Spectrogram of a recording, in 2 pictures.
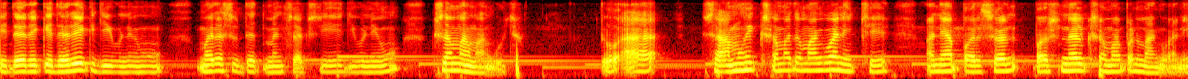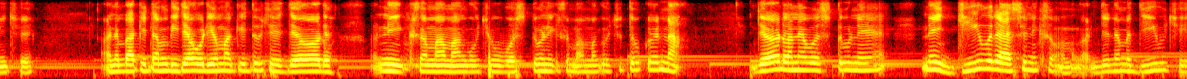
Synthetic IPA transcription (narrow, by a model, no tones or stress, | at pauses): ed̪ʱəɾeked̪ʱəɾekd͡ʒiʋniɦũ | maɾasʊd̪ʱət̪mənsa̰kʃied͡ʒiʋniɦũkʂəmãmã̰ŋɡṵ̃t͡ʃʰũ̥ | t̪o̰ʔa̰ | samuɦikːsəmãt̪omãŋɡʋanit͡ʃʰe | ə̰neapəɾsənpəɾsnəlkʂəmãpəɳmãŋɡʋa̰nḭt͡ʃʰe | ə̰nebakit̪əmebid͡ʒaoɽijomãkid̪ʱũt͡ʃʰed͡ʒəɽ | niksəmãmãŋɡũt͡ʃʰũʋəst̪unikʂəmamãŋɡũt͡ʃʰũt̪okəna | d͡ʒəɽəneʋəst̪une | nə̃ĩd͡ʒiʋɾasinikʂəma̰mã̰ŋɡʋa̰nid͡ʒenemãd͡ʒiʋt͡ʃʰe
